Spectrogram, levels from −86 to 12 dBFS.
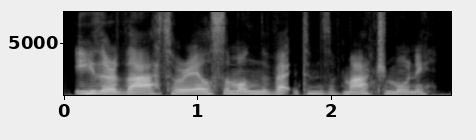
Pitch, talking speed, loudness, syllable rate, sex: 190 Hz, 185 wpm, -18 LUFS, 6.0 syllables/s, female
